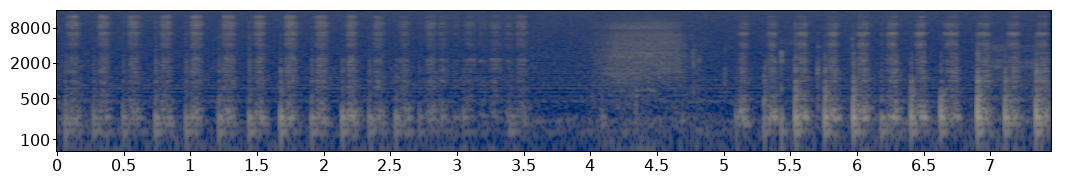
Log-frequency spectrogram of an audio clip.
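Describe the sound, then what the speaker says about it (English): A pencil lays down soft, light-pressure strokes, building texture in a steady, close scratching rhythm of repeated short lines, with a brief pause partway through before the strokes resume. "you just want to create nice soft lines and just start to build that texture"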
